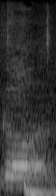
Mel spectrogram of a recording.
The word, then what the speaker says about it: GLD: i pronounced gld because that's what i'm spilling but everybody says gold so i'm assuming it's gold gld gold yeah the shop gld see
